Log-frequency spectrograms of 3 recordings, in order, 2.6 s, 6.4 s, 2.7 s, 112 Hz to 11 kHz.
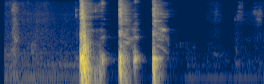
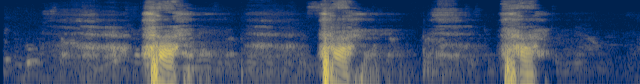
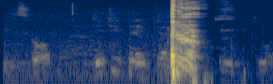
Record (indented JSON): {
  "three_cough_length": "2.6 s",
  "three_cough_amplitude": 32768,
  "three_cough_signal_mean_std_ratio": 0.21,
  "exhalation_length": "6.4 s",
  "exhalation_amplitude": 32767,
  "exhalation_signal_mean_std_ratio": 0.32,
  "cough_length": "2.7 s",
  "cough_amplitude": 32768,
  "cough_signal_mean_std_ratio": 0.2,
  "survey_phase": "beta (2021-08-13 to 2022-03-07)",
  "age": "45-64",
  "gender": "Male",
  "wearing_mask": "No",
  "symptom_none": true,
  "symptom_onset": "12 days",
  "smoker_status": "Never smoked",
  "respiratory_condition_asthma": false,
  "respiratory_condition_other": false,
  "recruitment_source": "REACT",
  "submission_delay": "2 days",
  "covid_test_result": "Negative",
  "covid_test_method": "RT-qPCR"
}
